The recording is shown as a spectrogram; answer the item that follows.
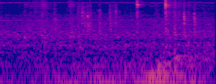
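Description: A few faint clicks from a computer keyboard and mouse as a search is typed, with a low rumble near the end.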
